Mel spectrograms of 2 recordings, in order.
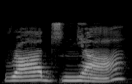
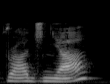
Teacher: the dental n turns into a palatal n after the palatal stop j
